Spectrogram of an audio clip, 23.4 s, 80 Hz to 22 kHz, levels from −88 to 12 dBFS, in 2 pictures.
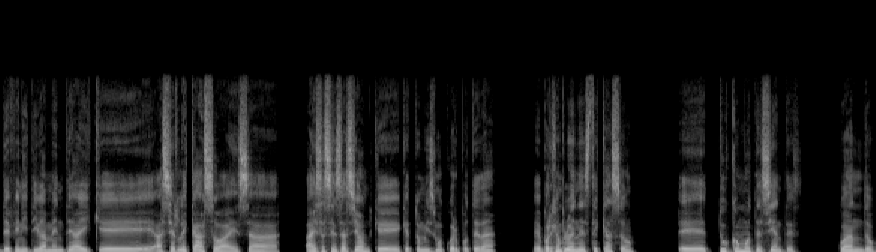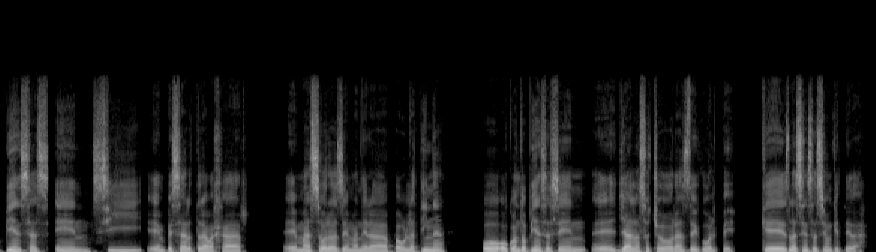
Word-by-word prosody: Definitivamente 145 Hz, +2 st, 0 dB
hay 150 Hz, -2 st, +2 dB
que, 145 Hz, -2 st, +2 dB
eh, -, -, -5 dB
hacerle 150 Hz, +7 st, +2 dB
caso 155 Hz, -1 st, +3 dB
a 120 Hz, 0 st, +1 dB
esa 125 Hz, -1 st, -1 dB, 0.4 s
a 140 Hz, -, +3 dB
esa 145 Hz, +4 st, -1 dB
sensación 170 Hz, +1 st, +3 dB
que 135 Hz, -3 st, +1 dB
que 140 Hz, -, -2 dB
tu 150 Hz, -, -5 dB
mismo 145 Hz, +2 st, -2 dB
cuerpo 145 Hz, -1 st, -1 dB
te 140 Hz, 0 st, -1 dB
da. 145 Hz, +1 st, -1 dB, 0.5 s
Eh, 145 Hz, -, -1 dB
por 160 Hz, +3 st, +2 dB
ejemplo, 180 Hz, +3 st, +3 dB
en 175 Hz, 0 st, +3 dB
este 180 Hz, +3 st, -1 dB
caso, 160 Hz, -8 st, -2 dB, 0.6 s
eh, 140 Hz, -1 st, +2 dB
¿tú 205 Hz, -1 st, 0 dB
cómo 210 Hz, -1 st, +1 dB
te 185 Hz, -, -2 dB
sientes 135 Hz, -5 st, -2 dB, 0.5 s
cuando 140 Hz, -3 st, +1 dB
piensas 145 Hz, 0 st, +1 dB
en 140 Hz, -2 st, -2 dB
si 130 Hz, 0 st, -4 dB
empezar 135 Hz, +2 st, -1 dB
a -, -, -3 dB
trabajar, 125 Hz, -3 st, -1 dB, 0.6 s
eh, 135 Hz, -, -3 dB
más 145 Hz, +2 st, +2 dB
horas 145 Hz, -2 st, +3 dB
de 140 Hz, -1 st, -1 dB
manera 130 Hz, 0 st, -1 dB
paulatina 140 Hz, +8 st, -1 dB, 0.5 s
o 145 Hz, -2 st, +5 dB
o 140 Hz, -, +4 dB
cuando 140 Hz, -2 st, +2 dB
piensas 145 Hz, 0 st, +1 dB
en, 140 Hz, -1 st, -2 dB
eh, 125 Hz, -1 st, -2 dB
ya 145 Hz, +1 st, +5 dB
las 140 Hz, 0 st, -1 dB
8 145 Hz, 0 st, -2 dB
horas 130 Hz, -1 st, 0 dB
de 130 Hz, -2 st, -1 dB
golpe, 115 Hz, -2 st, -5 dB, 0.3 s
qué 155 Hz, -1 st, +4 dB
es 155 Hz, -, -1 dB
la 160 Hz, -, +3 dB
sensación 145 Hz, -3 st, 0 dB
que 135 Hz, 0 st, -6 dB
te 125 Hz, -3 st, -6 dB
da? 110 Hz, -3 st, -8 dB
140 Hz, 155 wpm, -23 LUFS, 130-150 Hz, 0.6 s, o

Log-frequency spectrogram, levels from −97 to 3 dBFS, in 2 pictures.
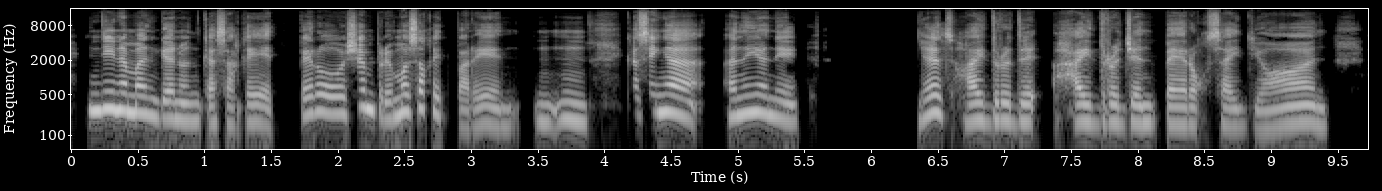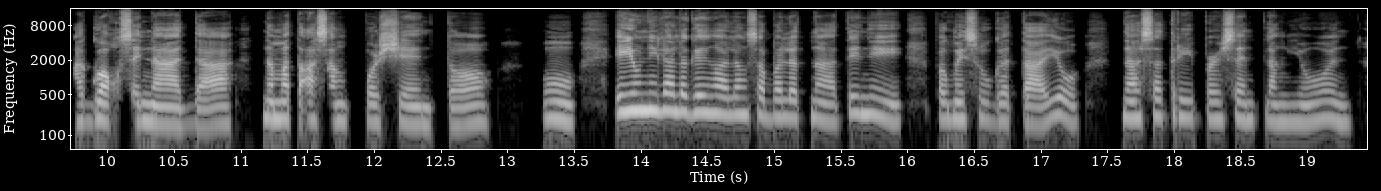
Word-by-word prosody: hindi 275 Hz, +2 st, +3 dB
naman 245 Hz, -4 st, +2 dB
gano'n 190 Hz, -3 st, -1 dB
kasakit. 160 Hz, -1 st, 0 dB
Pero 235 Hz, +1 st, -3 dB
siyempre 280 Hz, -6 st, +4 dB
masakit 240 Hz, +1 st, +3 dB
pa 140 Hz, -1 st, -6 dB
rin, 145 Hz, -2 st, -4 dB, 0.2 s
mm, 180 Hz, +2 st, -9 dB, 0.3 s
kasi 250 Hz, +2 st, +4 dB
nga 230 Hz, -5 st, +5 dB, 0.2 s
ano 215 Hz, +3 st, -1 dB
'yon, 245 Hz, -2 st, -1 dB
eh. 175 Hz, -, -1 dB, 1.0 s
Yes, 240 Hz, 0 st, +2 dB
hydrode 175 Hz, -1 st, -2 dB
hydrogen 165 Hz, -1 st, 0 dB
peroxide 150 Hz, -2 st, 0 dB
'yon 150 Hz, +3 st, -3 dB, 0.3 s
agua 175 Hz, +2 st, +1 dB
oxinada 155 Hz, -3 st, +2 dB, 0.2 s
na 190 Hz, -2 st, -3 dB
mataas 190 Hz, -1 st, +5 dB
ang 175 Hz, -, -4 dB, 0.2 s
porsiento. 160 Hz, -1 st, 0 dB, 0.4 s
Oh, 190 Hz, -2 st, -5 dB, 0.3 s
eh, 250 Hz, +2 st, +6 dB
'yong 270 Hz, -, +3 dB
nilalagay 255 Hz, -2 st, 0 dB
nga 230 Hz, -2 st, -2 dB
lang 230 Hz, 0 st, 0 dB
sa 215 Hz, -, +2 dB
balat 205 Hz, -1 st, -4 dB
natin, 195 Hz, +5 st, -5 dB
eh, 190 Hz, -7 st, -3 dB, 0.2 s
'pag 185 Hz, -, -5 dB
may 190 Hz, 0 st, -4 dB
sugat 180 Hz, -2 st, +1 dB
tayo 165 Hz, +3 st, -3 dB, 0.2 s
nasa 195 Hz, 0 st, +5 dB
3% 195 Hz, -3 st, 0 dB
lang 175 Hz, -1 st, -7 dB
'yon. 170 Hz, +1 st, -11 dB
185 Hz, 135 wpm, -24 LUFS, 165-225 Hz, 1.0 s, eh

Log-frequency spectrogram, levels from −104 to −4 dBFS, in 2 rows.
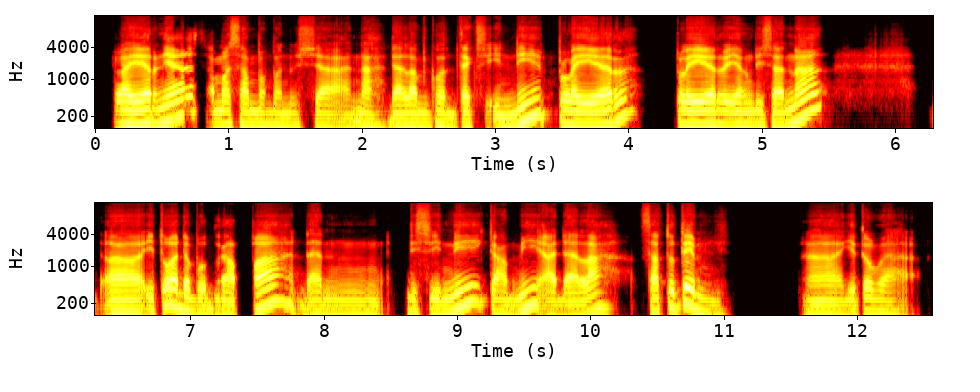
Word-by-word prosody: Player-nya 135 Hz, +7 st, +5 dB, 0.2 s
sama-sama 120 Hz, -, -3 dB
manusia, 115 Hz, -2 st, -4 dB
nah 110 Hz, -1 st, -3 dB
dalam 110 Hz, +1 st, +1 dB
konteks 115 Hz, 0 st, -3 dB
ini 130 Hz, -, -1 dB
player 130 Hz, -, +2 dB, 0.2 s
player 125 Hz, 0 st, +4 dB
yang 125 Hz, 0 st, 0 dB
di 120 Hz, -, -4 dB
sana, 160 Hz, -, +3 dB, 0.9 s
eee, 115 Hz, +2 st, +2 dB
itu 130 Hz, -, +2 dB
ada 135 Hz, -8 st, +3 dB
beberapa 120 Hz, -, 0 dB
dan 115 Hz, 0 st, -4 dB, 0.6 s
di 120 Hz, -, -6 dB
sini 140 Hz, -, -3 dB
kami 135 Hz, -, -3 dB
adalah 110 Hz, +10 st, 0 dB, 0.2 s
satu 125 Hz, +7 st, -1 dB
tim, 120 Hz, -, +1 dB, 0.6 s
nah 110 Hz, 0 st, -2 dB
gitu 125 Hz, +1 st, -3 dB
Mbak. 110 Hz, 0 st, -8 dB
120 Hz, 125 wpm, -23 LUFS, 115-135 Hz, 0.9 s, Player-nya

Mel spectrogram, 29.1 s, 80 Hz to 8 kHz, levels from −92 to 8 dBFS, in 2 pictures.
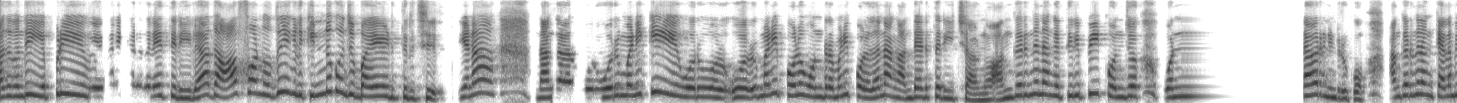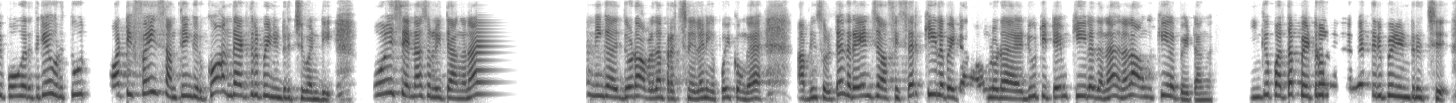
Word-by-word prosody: அது 265 Hz, +3 st, +1 dB
வந்து 295 Hz, +4 st, +1 dB, 0.2 s
எப்படி 355 Hz, +6 st, 0 dB, 0.2 s
விவரிக்கிறதுனே 290 Hz, +1 st, -4 dB
தெரியல. 235 Hz, -3 st, 0 dB
அது 310 Hz, -, +1 dB
ஆஃப் 335 Hz, +3 st, 0 dB
ஆனதும் 365 Hz, +2 st, 0 dB
எங்களுக்கு 310 Hz, -4 st, 0 dB
இன்னும் 410 Hz, +6 st, 0 dB
கொஞ்சம் 330 Hz, -7 st, 0 dB
பயம் 280 Hz, 0 st, +3 dB
எடுத்துடுச்சு. 230 Hz, -2 st, -2 dB, 0.4 s
ஏன்னா, 335 Hz, +5 st, +3 dB, 0.6 s
நாங்க 245 Hz, +1 st, +2 dB, 0.3 s
ஒரு 245 Hz, -, -4 dB
1 295 Hz, +3 st, -1 dB
மணிக்கு 335 Hz, +6 st, +2 dB, 0.3 s
ஒரு 260 Hz, 0 st, +1 dB
ஒரு 240 Hz, -2 st, +1 dB, 0.2 s
1 255 Hz, -1 st, +2 dB
மணி 360 Hz, +4 st, +2 dB
போல 310 Hz, +1 st, +2 dB
1.5 265 Hz, -1 st, 0 dB
மணி 325 Hz, +4 st, -1 dB
போல 245 Hz, -4 st, +2 dB
தான் 265 Hz, -, +1 dB
நாங்க 245 Hz, -6 st, +1 dB
அந்த 230 Hz, +3 st, 0 dB
இடத்தை 260 Hz, +2 st, -1 dB
ரீச் 210 Hz, -1 st, -5 dB
ஆனோம். 180 Hz, +2 st, -1 dB
அங்க 240 Hz, +4 st, -1 dB
இருந்து 335 Hz, +2 st, -1 dB
நாங்க 295 Hz, -3 st, -1 dB
திருப்பிப் 340 Hz, +2 st, 0 dB
கொஞ்சம் 275 Hz, +1 st, -1 dB, 0.3 s
1 265 Hz, +1 st, -1 dB, 1.3 s
ஹவர் 315 Hz, 0 st, +2 dB
நின்றுருப்போம். 210 Hz, -5 st, -2 dB, 0.3 s
அங்க 265 Hz, +4 st, -3 dB
இருந்து 330 Hz, +2 st, +1 dB
நாங்க 295 Hz, -3 st, -5 dB
கிளம்பி 290 Hz, +3 st, 0 dB
போகறதுக்கு 285 Hz, +3 st, 0 dB
ஒரு 265 Hz, -, -4 dB
2.45 340 Hz, +2 st, 0 dB
சம்திங் 285 Hz, 0 st, +1 dB
இருக்கும். 350 Hz, -, +1 dB
அந்த 315 Hz, -, 0 dB
இடத்துல 315 Hz, +1 st, -2 dB
போய் 290 Hz, -3 st, +2 dB
நின்றுச்சு 235 Hz, -1 st, -1 dB
வண்டி. 195 Hz, -2 st, -1 dB, 0.5 s
போலீஸ் 365 Hz, +1 st, +1 dB
என்ன 285 Hz, +1 st, +2 dB
சொல்லிட்டாங்கன்னா 245 Hz, 0 st, +1 dB, 1.2 s
நீங்க 290 Hz, -1 st, +2 dB
இதோட 265 Hz, +3 st, 0 dB
அவ்வளவுதான் 245 Hz, -1 st, 0 dB
பிரச்சனை 220 Hz, +1 st, -2 dB
இல்ல. 225 Hz, +3 st, 0 dB
நீங்கப் 210 Hz, -1 st, -4 dB
போயிக்கோங்க 235 Hz, -4 st, 0 dB, 0.5 s
அப்படின்னு 235 Hz, +3 st, 0 dB
சொல்லிட்டு 240 Hz, +8 st, +1 dB
அந்த 295 Hz, -, +2 dB
ரேஞ்ச் 285 Hz, 0 st, +2 dB
ஆபிசர் 250 Hz, +6 st, -1 dB
கீழ 335 Hz, -2 st, +3 dB
போய்ட்டாங்க. 225 Hz, -4 st, 0 dB
அவங்களோட 240 Hz, +2 st, 0 dB, 0.2 s
டியூட்டி 280 Hz, 0 st, -1 dB
டைம் 275 Hz, +2 st, +1 dB
கீழ 285 Hz, -1 st, +2 dB
தான. 240 Hz, +5 st, +2 dB
அதனால 270 Hz, +2 st, +1 dB
அவங்க 260 Hz, -2 st, -6 dB
கீழ 295 Hz, -2 st, +2 dB
போயிட்டாங்க. 180 Hz, -1 st, -3 dB, 0.5 s
இங்க 295 Hz, +5 st, -2 dB
பார்த்தா 310 Hz, +2 st, +4 dB
பெட்ரோல் 305 Hz, +1 st, +2 dB
இல்லங்க. 270 Hz, +4 st, -2 dB
திருப்பி 300 Hz, 0 st, +2 dB
நின்றுச்சு. 255 Hz, -1 st, +1 dB
275 Hz, 175 wpm, -20 LUFS, 245-310 Hz, 1.3 s, பார்த்தா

